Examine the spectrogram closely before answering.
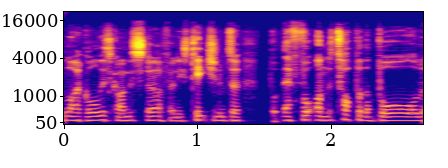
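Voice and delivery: normal talking voice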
